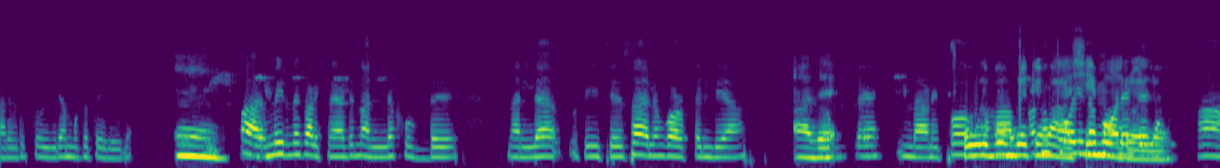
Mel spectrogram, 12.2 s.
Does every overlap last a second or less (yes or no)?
no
